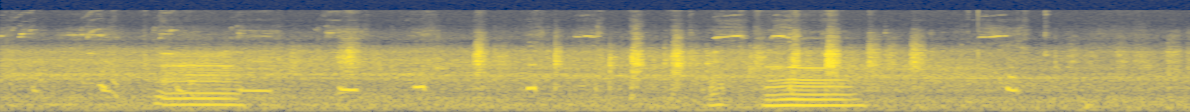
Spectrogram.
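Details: Poodles crying with the owner away, giving two drawn-out, low, nasal whines about three seconds apart, each lasting roughly half a second, with brief thin whimpers and soft clicks between them against a constant background hum.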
